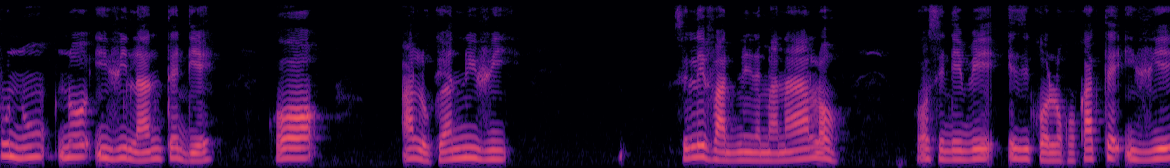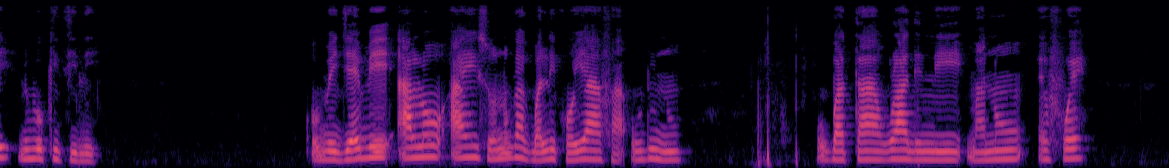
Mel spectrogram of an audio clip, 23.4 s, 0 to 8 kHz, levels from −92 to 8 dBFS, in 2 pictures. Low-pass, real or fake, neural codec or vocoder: 7.2 kHz; real; none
